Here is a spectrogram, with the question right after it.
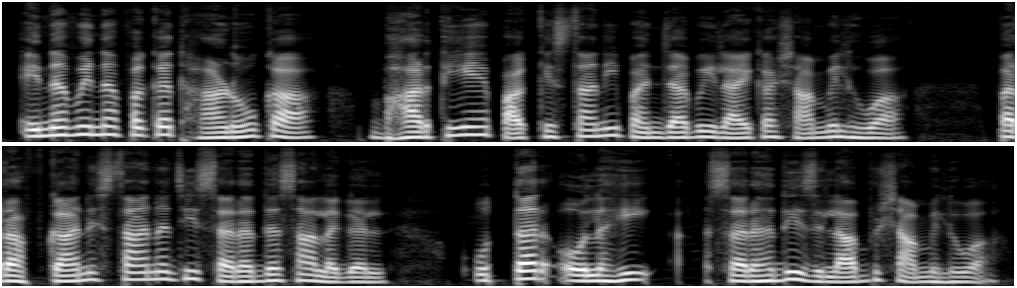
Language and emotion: Sindhi, neutral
